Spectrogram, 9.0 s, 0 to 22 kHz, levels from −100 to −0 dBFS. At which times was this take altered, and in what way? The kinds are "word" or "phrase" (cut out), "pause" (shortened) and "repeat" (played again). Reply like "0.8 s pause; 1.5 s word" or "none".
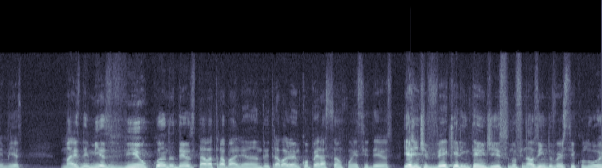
6.0 s pause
